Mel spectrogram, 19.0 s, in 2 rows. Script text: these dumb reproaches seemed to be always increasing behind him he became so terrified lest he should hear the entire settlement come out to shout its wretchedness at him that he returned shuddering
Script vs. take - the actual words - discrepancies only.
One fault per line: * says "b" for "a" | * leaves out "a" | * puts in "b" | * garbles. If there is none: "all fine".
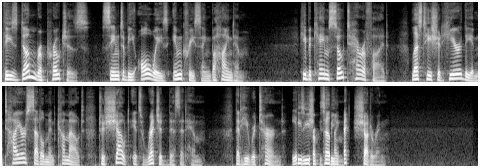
* garbles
